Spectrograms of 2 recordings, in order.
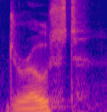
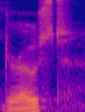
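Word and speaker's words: Drozt: His name is Thomas Drost. His last name is spelled D-R-O-Z-T, but it would be like you're pronouncing roast, but it starts with a D. So Thomas Drost, welcome him.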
